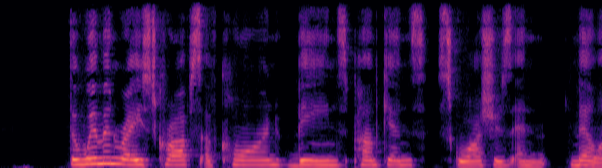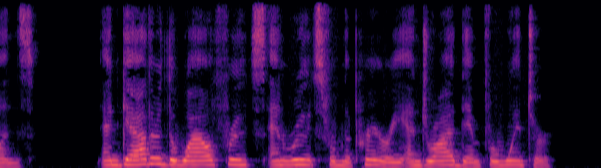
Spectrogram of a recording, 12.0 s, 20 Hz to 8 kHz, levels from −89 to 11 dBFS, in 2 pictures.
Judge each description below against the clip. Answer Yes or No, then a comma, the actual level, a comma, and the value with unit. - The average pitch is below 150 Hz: No, high, 205 Hz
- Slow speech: Yes, slow, 130 wpm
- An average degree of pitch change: No, narrow, 2.3 semitones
